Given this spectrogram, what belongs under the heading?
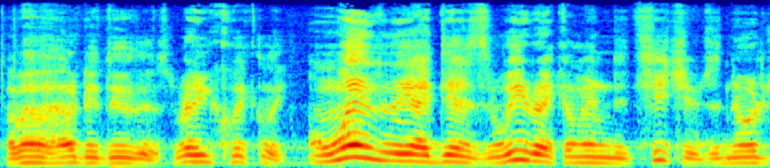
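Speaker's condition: Cerebral palsy; childhood-onset

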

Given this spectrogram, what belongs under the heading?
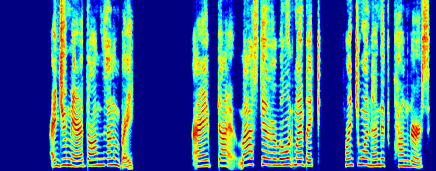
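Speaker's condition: Cerebral palsy; walks with walker

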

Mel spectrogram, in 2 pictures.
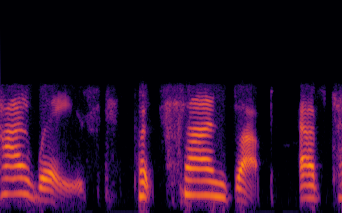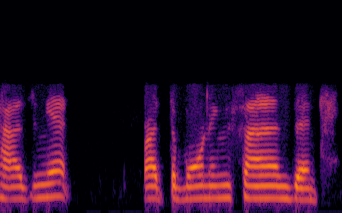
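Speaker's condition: Brain aneurysm rupture; not even four years since rupture, still learning to walk, swerves from balance issues

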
